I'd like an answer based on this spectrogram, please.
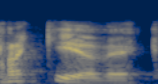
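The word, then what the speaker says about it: Reykjavík: You even rolled the R for that Reykjavik. I like that.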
